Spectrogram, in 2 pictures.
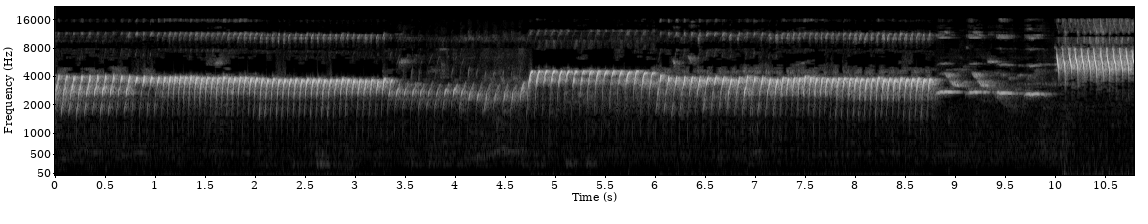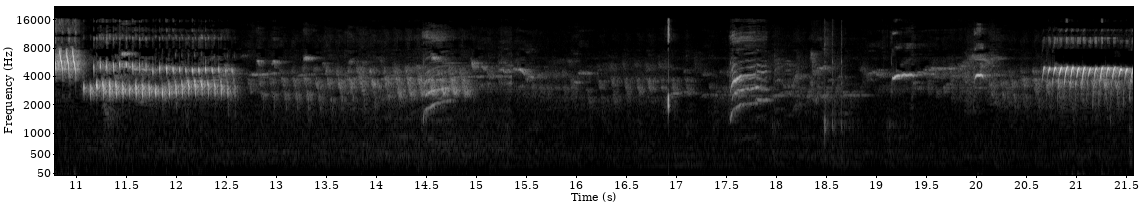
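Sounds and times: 
canary singing: 0.0s - 21.5s.

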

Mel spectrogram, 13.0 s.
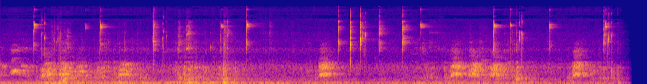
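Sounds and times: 
Black-cheeked lovebird making harsh shrill squawks and chirps: 0.0s - 5.2s, 6.7s - 8.8s, 9.4s - 12.4s.

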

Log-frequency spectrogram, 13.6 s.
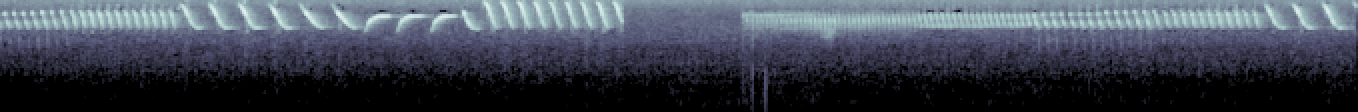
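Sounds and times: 
Atlantic canary singing: 0.0s - 6.3s, 7.5s - 13.5s.

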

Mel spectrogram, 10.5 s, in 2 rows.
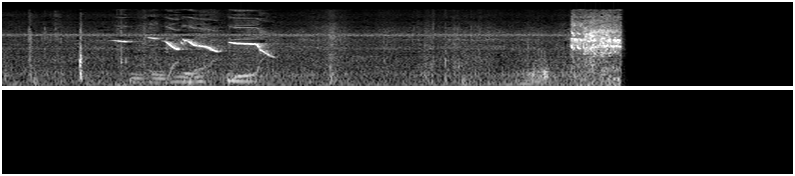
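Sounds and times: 
constant high whine: 0.0s - 4.2s
Pedro-ceroulo singing: 0.6s - 2.1s, 3.3s - 4.2s.

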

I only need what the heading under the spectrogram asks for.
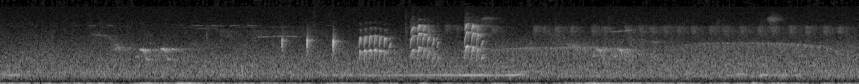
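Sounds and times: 
ferreirinho de testa parda singing: 0.9s - 8.5s.

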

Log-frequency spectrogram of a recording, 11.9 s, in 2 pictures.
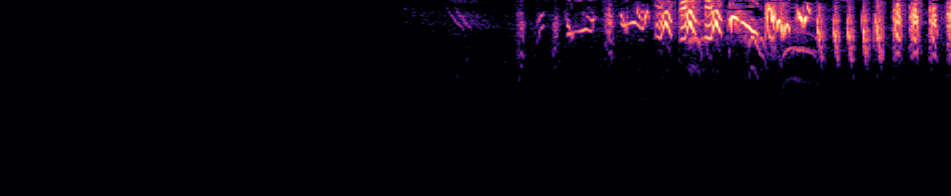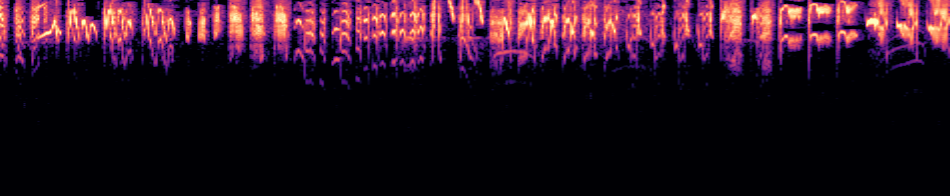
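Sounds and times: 
finch singing: 2.5s - 11.8s.

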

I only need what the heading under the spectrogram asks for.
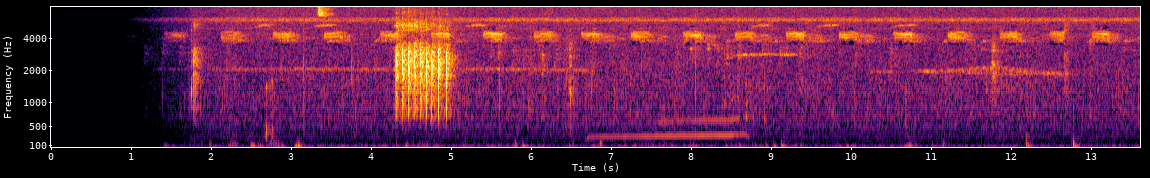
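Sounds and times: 
insects calling: 1.2s - 13.6s
high hum: 6.3s - 9.5s
rufous-vented ground cuckoo clacking: 6.6s - 9.0s.

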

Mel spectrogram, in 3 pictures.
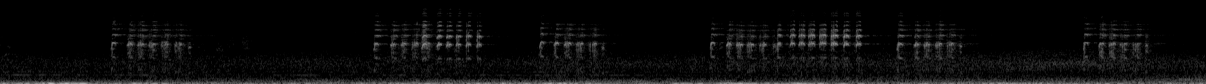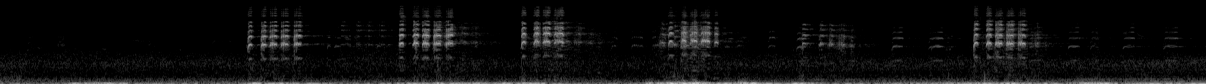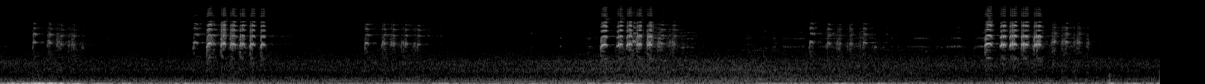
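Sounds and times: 
white-faced lapwing calling: 1.1s - 2.6s, 3.7s - 6.2s, 7.0s - 9.8s, 10.8s - 11.6s, 14.2s - 25.2s, 26.0s - 27.1s, 27.7s - 28.7s, 29.7s - 35.2s.

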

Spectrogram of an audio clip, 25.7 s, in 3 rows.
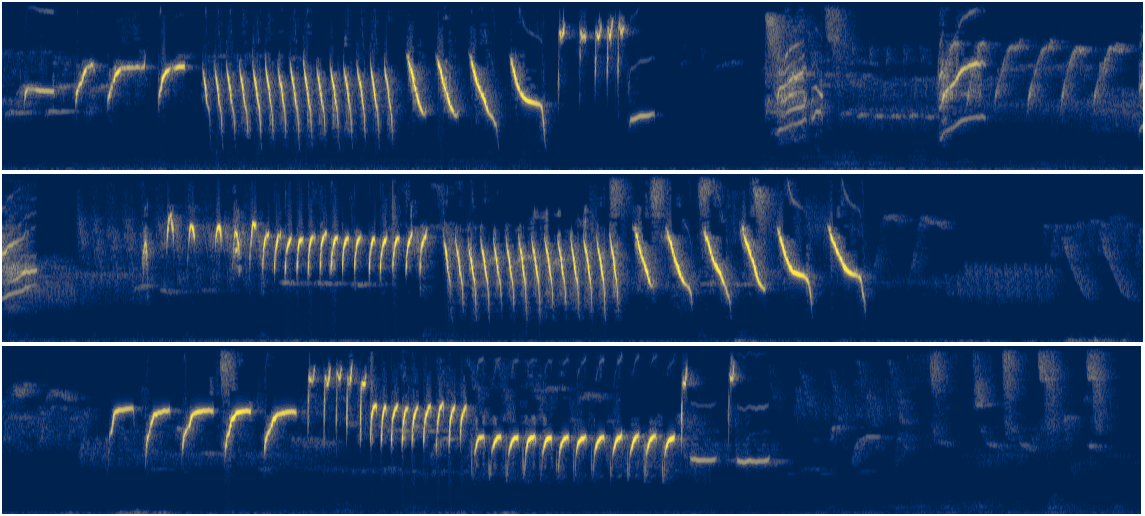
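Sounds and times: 
Gloster canary singing: 0.0s - 5.0s, 5.7s - 16.1s, 16.9s - 25.5s.

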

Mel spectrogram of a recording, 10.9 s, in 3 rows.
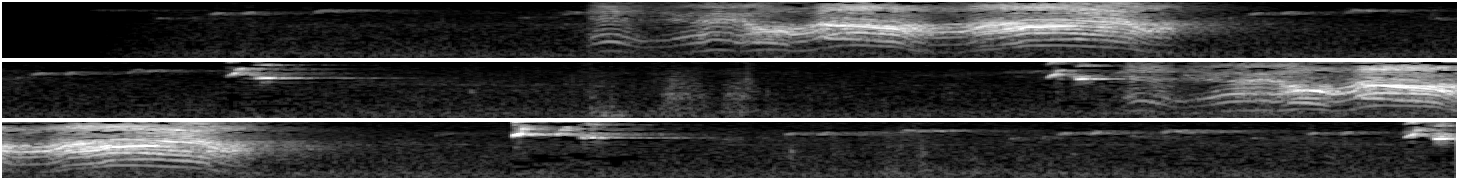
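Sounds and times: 
green catbird cat-like wail: 1.5s - 3.0s, 6.5s - 8.0s.

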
